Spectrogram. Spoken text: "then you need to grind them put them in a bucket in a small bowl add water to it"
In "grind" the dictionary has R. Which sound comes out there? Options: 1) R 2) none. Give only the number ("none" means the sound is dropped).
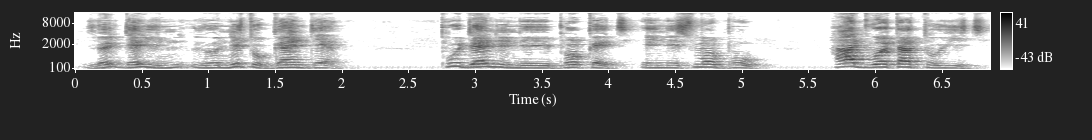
2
